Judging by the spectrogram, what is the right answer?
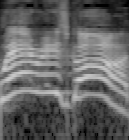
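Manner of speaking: thundering, booming preacher roar, high and very loud. A narrator reads a preacher shaking his finger in a boy's face: bellowed.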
